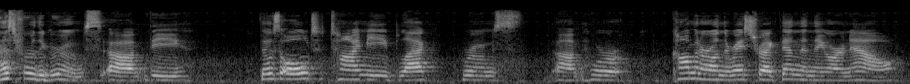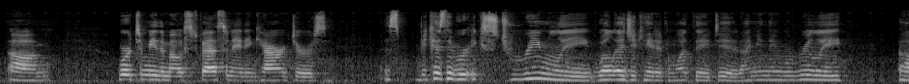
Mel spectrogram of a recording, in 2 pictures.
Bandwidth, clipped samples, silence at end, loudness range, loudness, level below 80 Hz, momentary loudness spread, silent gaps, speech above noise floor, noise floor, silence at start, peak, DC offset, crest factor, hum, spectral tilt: 13.5 kHz; under 0.1%; 0 s; 3 LU; -25 LUFS; -60 dBFS; 11 LU; none; 23 dB; -48 dBFS; 0 s; -6 dBFS; under 0.1%; 20 dB; none; -2 dB/octave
